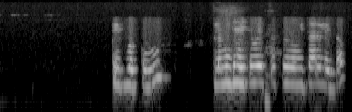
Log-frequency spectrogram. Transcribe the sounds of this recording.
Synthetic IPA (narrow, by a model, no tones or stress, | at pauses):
t̪et͡sbʱək̚t̪uːn | aplamiːɡ̪ʱjajt͡ɕeʋest̪əsəʋit͡ɕaɾəlet̪a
